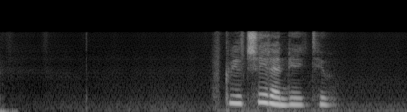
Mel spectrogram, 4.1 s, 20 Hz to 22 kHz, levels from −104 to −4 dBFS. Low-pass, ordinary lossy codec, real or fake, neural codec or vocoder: none; none; fake; codec, 16 kHz, 0.5 kbps, FunCodec, trained on LibriTTS, 25 frames a second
